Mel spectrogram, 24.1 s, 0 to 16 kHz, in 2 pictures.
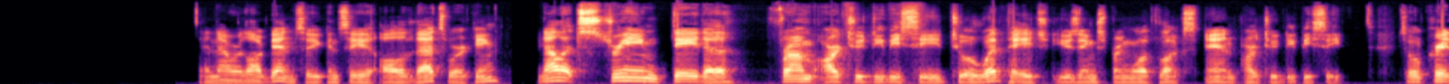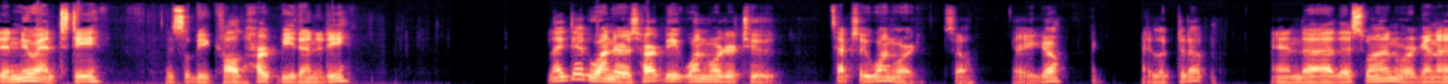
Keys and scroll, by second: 13.6 super+n.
